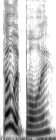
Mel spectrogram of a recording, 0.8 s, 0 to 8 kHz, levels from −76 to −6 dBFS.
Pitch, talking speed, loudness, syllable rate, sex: 205 Hz, 240 wpm, -16 LUFS, 4.8 syllables/s, male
